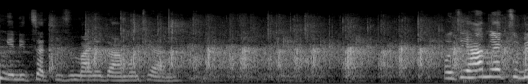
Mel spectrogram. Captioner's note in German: Beifall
